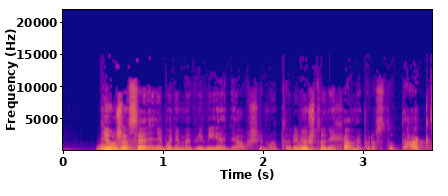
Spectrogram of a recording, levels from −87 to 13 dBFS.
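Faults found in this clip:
Gain pumping, throughout the clip. Level swing about 10 dB. Dynamics flattened, loud and soft parts too close. Likely cause: input gain set far too high, with a fast limiter or compressor clamping every peak and releasing quickly afterwards.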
